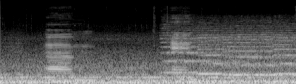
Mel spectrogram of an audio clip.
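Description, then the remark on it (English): Two short car horn blasts sound about a second apart, ringing out over a loud, continuous rumble of traffic echoing in an enclosed tunnel. “I'm in a tunnel, people honking horns, I don't know why.”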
